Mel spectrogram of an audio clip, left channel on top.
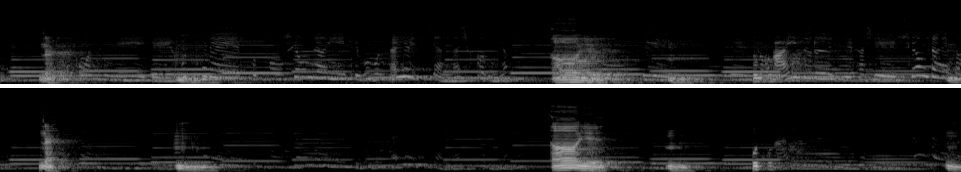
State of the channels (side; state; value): both; normal; correlation 0.30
